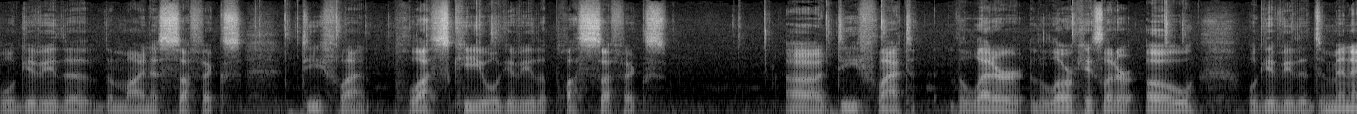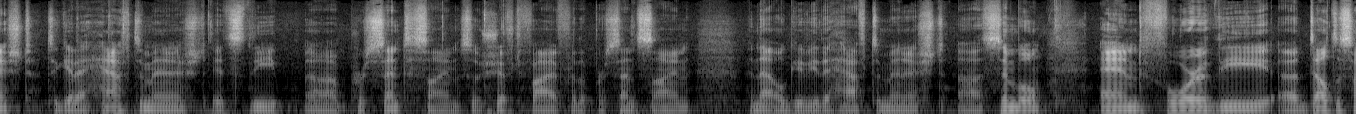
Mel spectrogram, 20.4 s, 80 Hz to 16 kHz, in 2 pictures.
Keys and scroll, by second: 1.1-4.9 typing, 6.0-11.7 typing, 13.8 shift+5, 14.8 space, 16.7 typing, 18.9 BackSpace, 19.6 BackSpace.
